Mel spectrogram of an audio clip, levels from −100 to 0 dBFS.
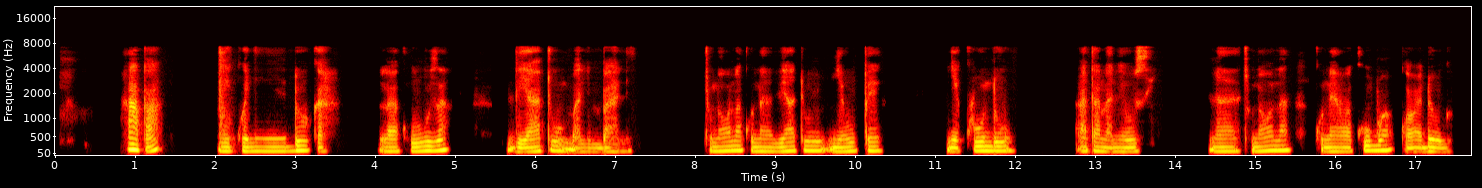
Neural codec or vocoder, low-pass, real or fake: autoencoder, 48 kHz, 32 numbers a frame, DAC-VAE, trained on Japanese speech; 7.2 kHz; fake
